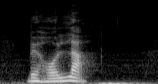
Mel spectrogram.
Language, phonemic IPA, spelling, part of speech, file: Swedish, /bɛˈhɔlːa/, behålla, verb, Sv-behålla.ogg
- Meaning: to keep; to maintain possession of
